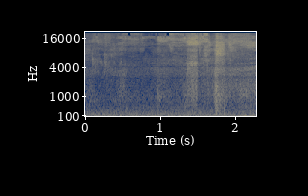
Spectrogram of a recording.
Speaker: if you can hear that you're gonna hear hissing coming out of it you can open it up almost all the way without coming out and you're just gonna leave it there and it's gonna keep doing this little hissing thing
